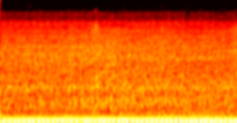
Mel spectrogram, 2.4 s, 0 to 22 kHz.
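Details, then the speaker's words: Ford Bronco II 2.9 V6, previously hunting at idle, now fully warm: even, low pulsing idle holding steady at about the correct speed with no dips or stumbles; normal warm idle. "it's dropped actually right around where it's supposed to be I feel like and it hasn't done that funky little idle thing yet"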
